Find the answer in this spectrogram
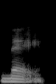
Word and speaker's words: me: It was used for votive objects and then amulets, particularly amulets for the May protocols, which is spelled M-E but pronounced May.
